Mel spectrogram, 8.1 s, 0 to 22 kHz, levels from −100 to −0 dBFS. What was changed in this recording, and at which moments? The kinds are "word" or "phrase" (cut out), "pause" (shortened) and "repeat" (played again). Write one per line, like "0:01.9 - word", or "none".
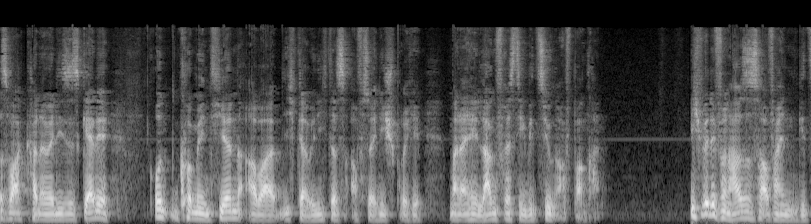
none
